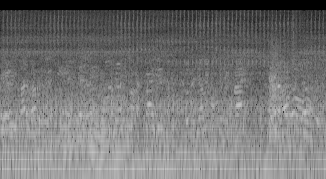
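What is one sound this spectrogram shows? A motorcycle engine idles nearby.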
